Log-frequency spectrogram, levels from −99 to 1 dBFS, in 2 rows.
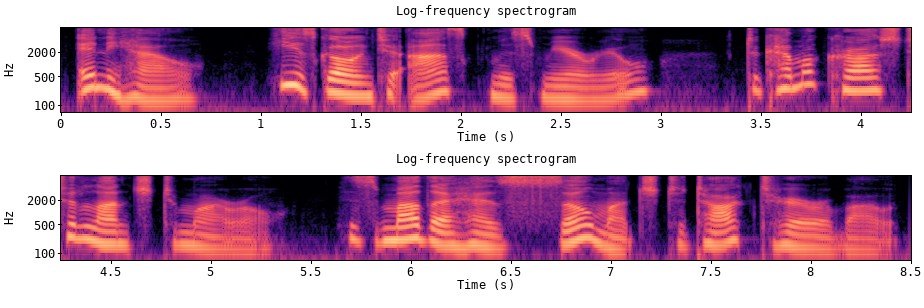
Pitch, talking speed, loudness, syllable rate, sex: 180 Hz, 175 wpm, -21 LUFS, 4.4 syllables/s, female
